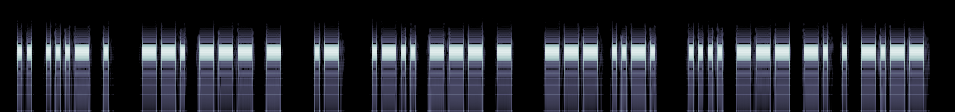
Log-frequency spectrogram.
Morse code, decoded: IVE GOT A LOT OF HONEY

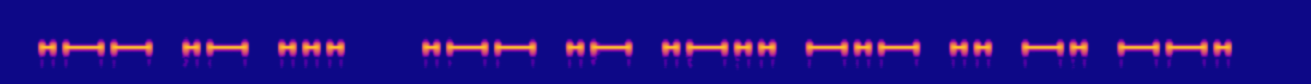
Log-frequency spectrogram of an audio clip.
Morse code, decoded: WAS WALKING

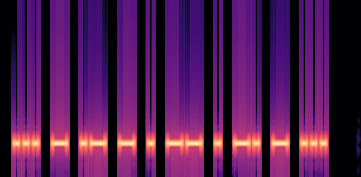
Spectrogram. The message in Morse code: STATEMENTS

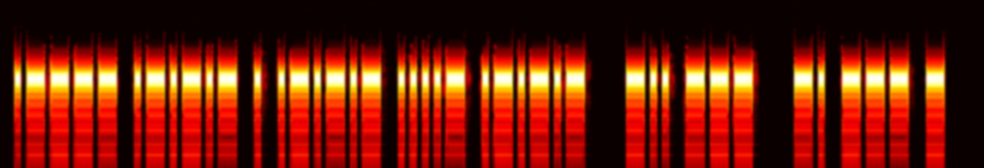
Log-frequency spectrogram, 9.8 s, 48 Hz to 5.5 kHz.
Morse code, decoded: 1.E.4. DO NOT

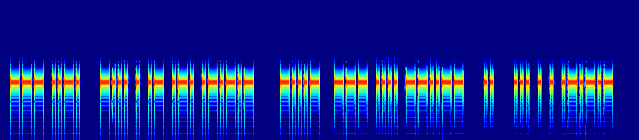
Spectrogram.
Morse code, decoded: OF BEAR. <BT> OH, I SEE.

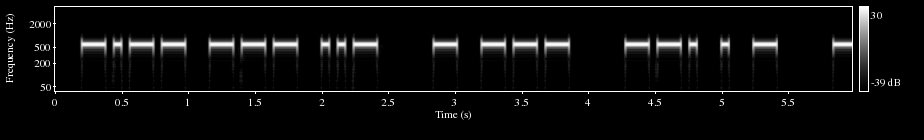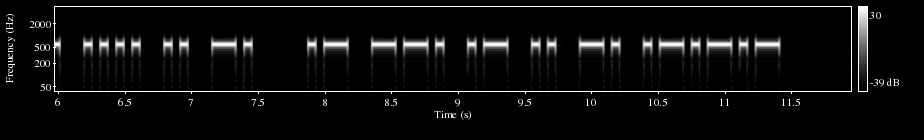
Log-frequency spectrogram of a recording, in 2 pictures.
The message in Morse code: YOU TO GET THIN AGAIN.

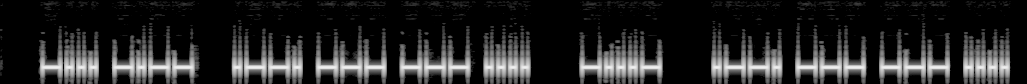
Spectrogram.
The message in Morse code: BY POOH <BT> POOH

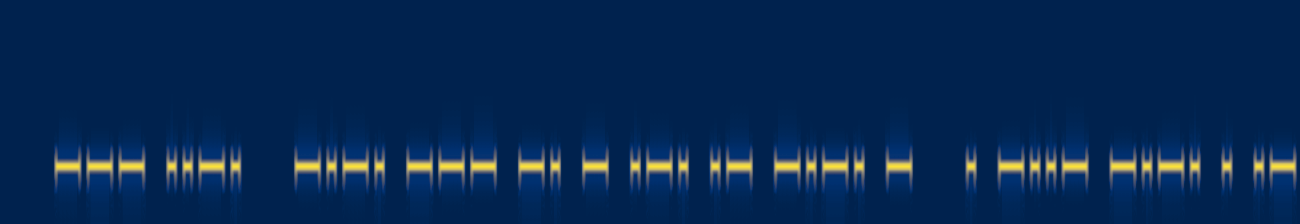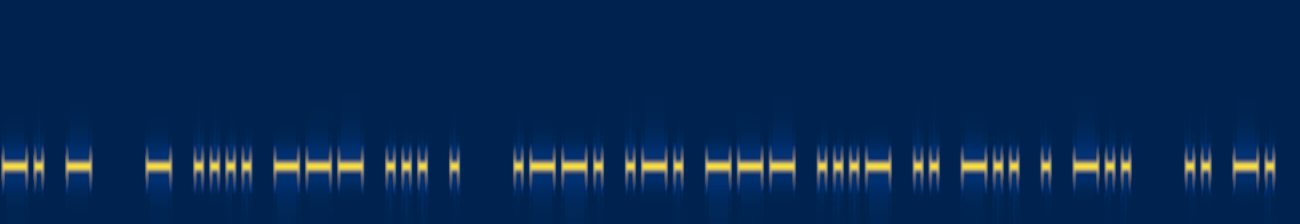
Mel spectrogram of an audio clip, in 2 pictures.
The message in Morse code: OF CONTRACT EXCEPT THOSE PROVIDED IN

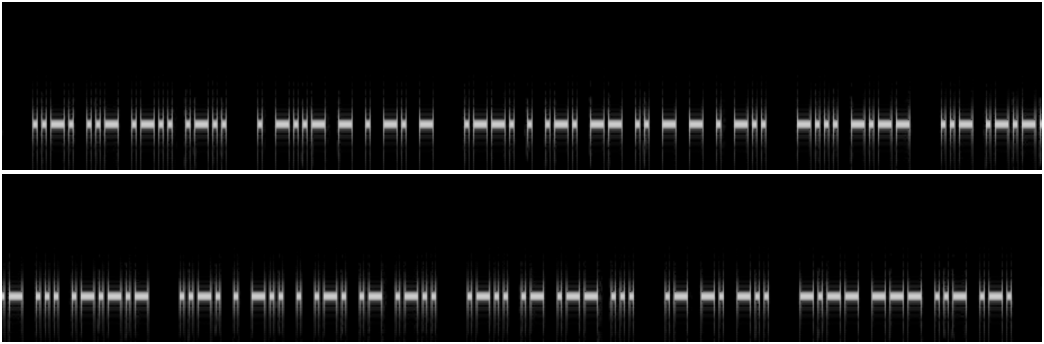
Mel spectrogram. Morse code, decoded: FULL EXTENT PERMITTED BY U.S. FEDERAL LAWS AND YOUR

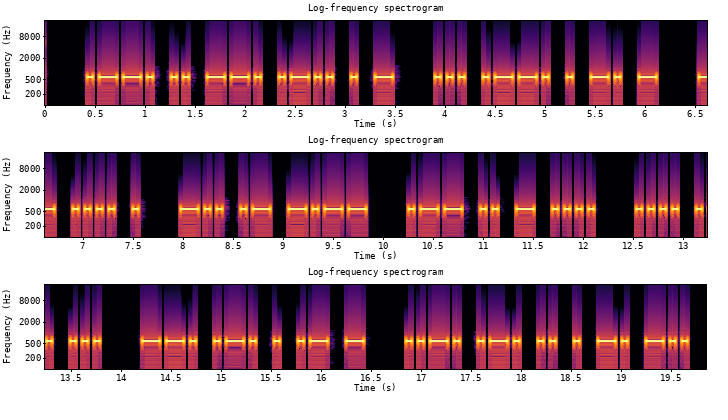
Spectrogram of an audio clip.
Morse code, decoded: PIGLET SPENT THE DAY WITH HIS GREAT FRIEND

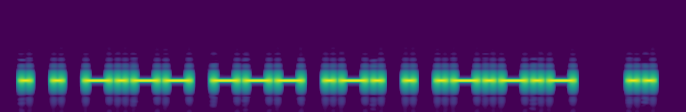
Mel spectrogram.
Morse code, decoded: EEYORE. I

